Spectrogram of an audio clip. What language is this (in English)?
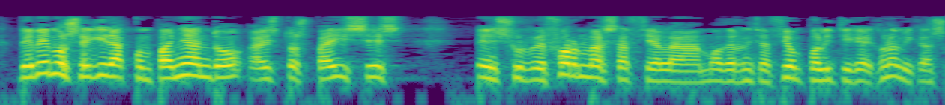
Spanish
